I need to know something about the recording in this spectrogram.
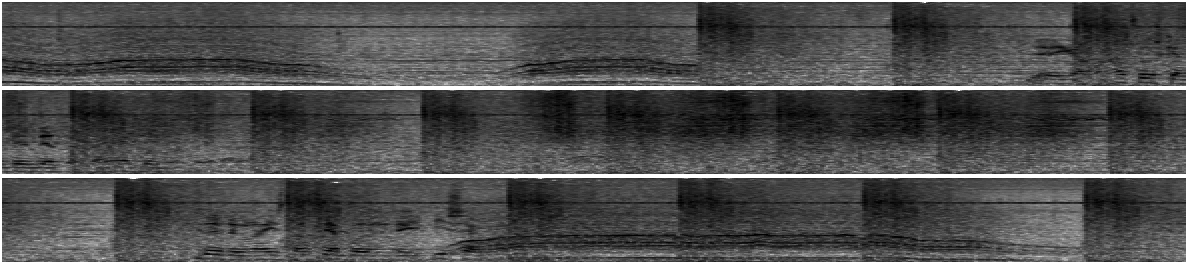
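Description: A vehicle's engine hums and whines, rising and falling in pitch.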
